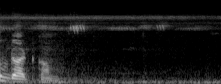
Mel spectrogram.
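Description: Insects chirring steadily in the background as a faint, high-pitched buzz, heard plainly once a man's voice stops about half a second in.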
